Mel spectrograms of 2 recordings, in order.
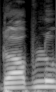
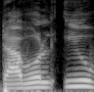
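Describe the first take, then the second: First: The letter is said as one short word. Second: The letter is said as two separate words. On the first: The speaker calls it wrong. "এটাকে আমরা কিন্তু ডব্লু বলি" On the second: The speaker calls it right. "ওইটা আমরা হচ্ছে ডাবল ইউ বলবো"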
